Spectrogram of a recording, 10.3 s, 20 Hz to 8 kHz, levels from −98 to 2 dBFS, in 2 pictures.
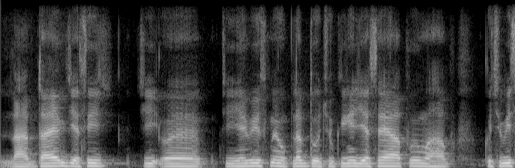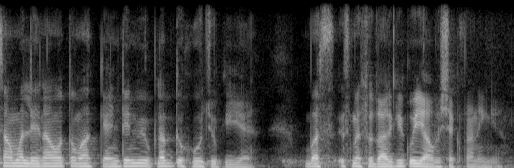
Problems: background sounds at intervals, background conversations at intervals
